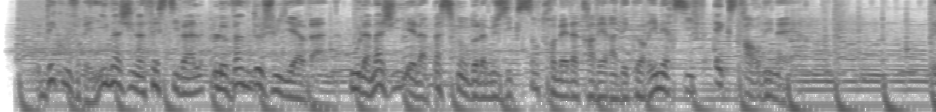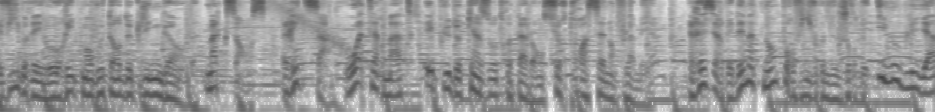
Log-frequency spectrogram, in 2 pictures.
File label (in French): Pub radio; Imagina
